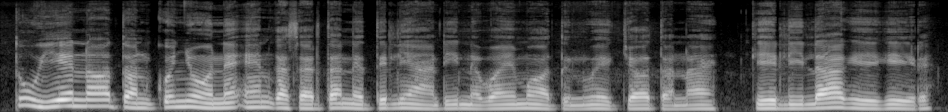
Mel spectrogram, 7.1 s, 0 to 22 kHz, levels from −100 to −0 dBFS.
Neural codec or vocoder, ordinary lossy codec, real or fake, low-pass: none; none; real; none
